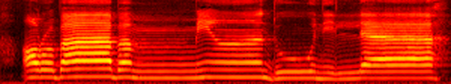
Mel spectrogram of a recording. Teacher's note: میم بھی حروف یرملون میں ہے تو با کو میم سے غنہ کرتے ہوئے ملائیں گے · یہاں تنوین کے بعد میم ہے، میم بھی مشدد ہے تو اربابم غنہ کرتے ہوئے ملایا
